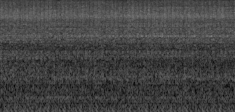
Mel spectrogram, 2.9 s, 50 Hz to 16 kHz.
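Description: A 2007 BMW R1200RT motorcycle engine runs steadily nearby, a constant low throbbing hum with even vibration throughout.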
